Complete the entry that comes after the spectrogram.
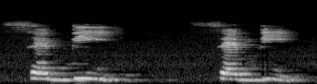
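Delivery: "cedille" as say-DEE, slow and falling; French pronunciation. Shown as a demonstration. Teacher names the fourth accent, slow French "cedille". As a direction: model "cedille" twice, ending in a long ee. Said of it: "I L L E in French is pronounced as E".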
